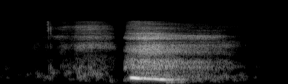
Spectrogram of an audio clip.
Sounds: Sigh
